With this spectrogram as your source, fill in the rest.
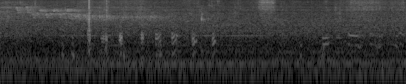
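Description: Chickens and meat birds cluck softly in a grassy outdoor run, a faint, distant series of short repeated clucks over steady background noise.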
